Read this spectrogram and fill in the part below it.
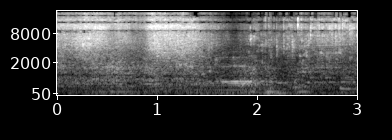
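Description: Water gushes from a tap in a new home after a button is pressed, a steady, close hiss of flowing water that lasts throughout, with faint voices now and then in the background.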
